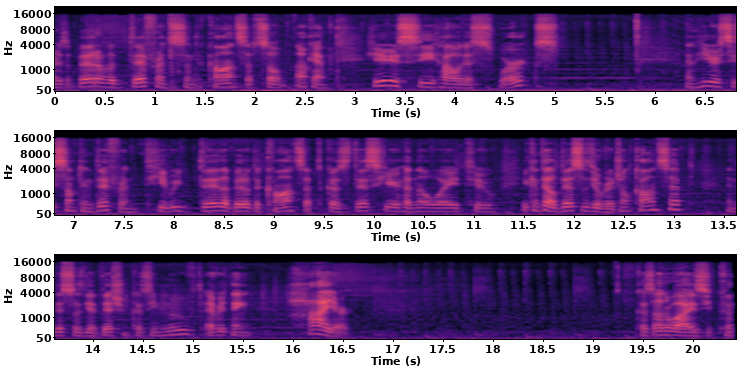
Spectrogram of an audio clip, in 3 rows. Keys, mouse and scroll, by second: 0.0-1.2 middle drag, 1.2 KP_3, 2.0 scroll down 1, 2.4-20.4 shift+middle drag.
